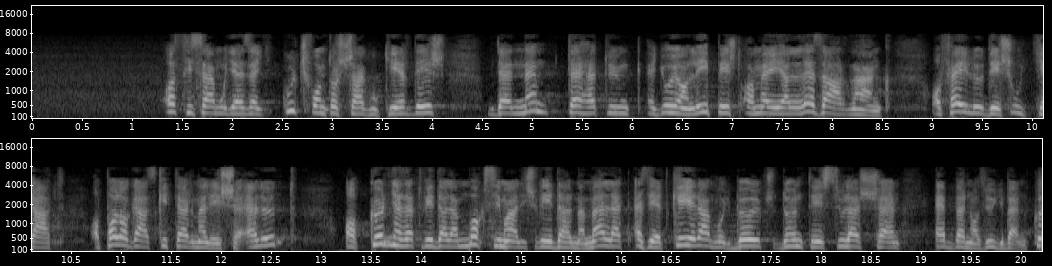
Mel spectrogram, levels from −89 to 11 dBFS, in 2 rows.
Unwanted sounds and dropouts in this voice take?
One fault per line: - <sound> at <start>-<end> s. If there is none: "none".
none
